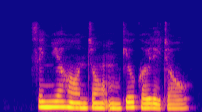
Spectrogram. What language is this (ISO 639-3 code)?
yue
